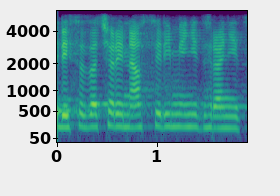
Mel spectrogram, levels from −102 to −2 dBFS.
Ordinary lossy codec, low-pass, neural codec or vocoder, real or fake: AAC, 48 kbps; 5.4 kHz; none; real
